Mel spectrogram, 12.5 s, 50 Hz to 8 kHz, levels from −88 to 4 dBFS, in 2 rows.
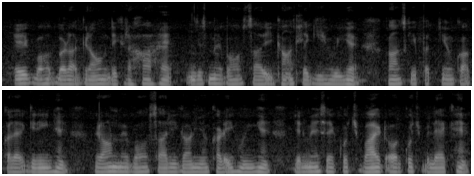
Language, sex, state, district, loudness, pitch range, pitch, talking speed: Hindi, male, Bihar, Lakhisarai, -44 LUFS, 105-110 Hz, 105 Hz, 175 wpm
